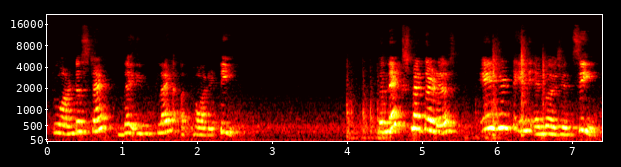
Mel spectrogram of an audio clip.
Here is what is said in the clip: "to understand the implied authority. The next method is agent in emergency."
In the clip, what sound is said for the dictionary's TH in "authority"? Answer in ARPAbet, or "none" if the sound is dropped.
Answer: T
